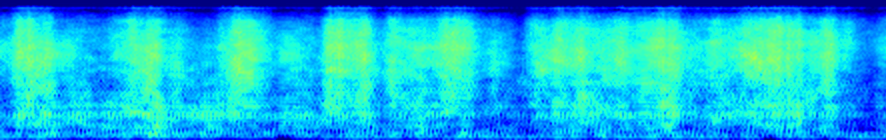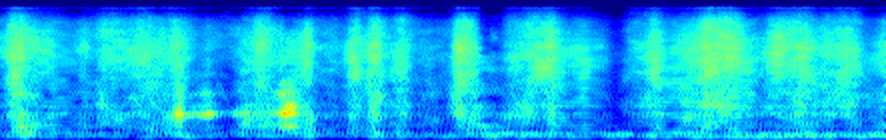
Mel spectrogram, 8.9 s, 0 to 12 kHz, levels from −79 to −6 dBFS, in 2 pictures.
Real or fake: fake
